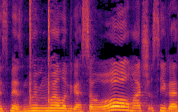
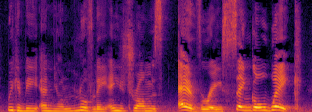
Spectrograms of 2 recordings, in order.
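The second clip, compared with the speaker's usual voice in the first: put-on Australian accent. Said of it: "that's Australian".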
